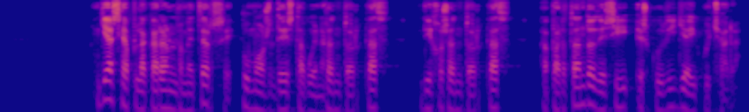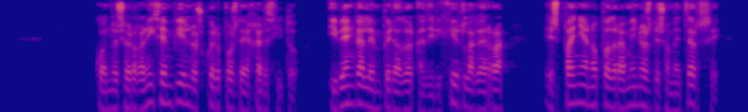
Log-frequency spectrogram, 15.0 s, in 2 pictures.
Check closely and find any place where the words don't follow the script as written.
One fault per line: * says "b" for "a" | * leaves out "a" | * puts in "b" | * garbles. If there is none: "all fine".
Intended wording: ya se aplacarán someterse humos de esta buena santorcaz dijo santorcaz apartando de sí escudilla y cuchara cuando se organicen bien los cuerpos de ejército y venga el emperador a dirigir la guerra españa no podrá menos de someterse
all fine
